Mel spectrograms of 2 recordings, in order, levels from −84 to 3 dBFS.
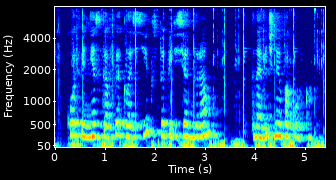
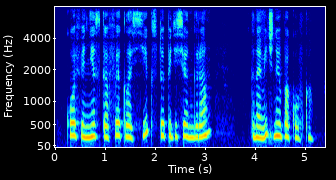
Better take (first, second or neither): second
